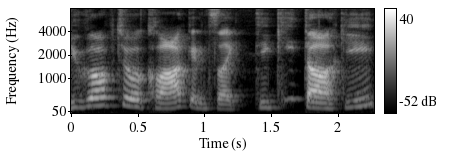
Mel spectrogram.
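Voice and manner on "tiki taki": cliché Swedish lilt. Naming a clock in a store, in a stereotypical Swedish accent. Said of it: "with a very, very stereotypical Swedish accent".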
